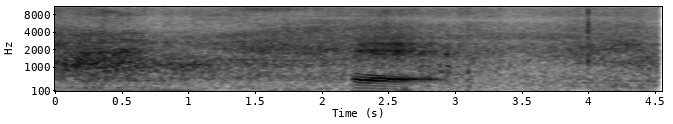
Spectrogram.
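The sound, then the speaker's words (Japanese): A large bus roars past on a road, its broad engine and tire rumble filling the scene with steady traffic noise, and a brief voiced sound rises midway. “まあ、ごっつええこと言うたのに、まあ、すごい大きなバスが通ったわ。”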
